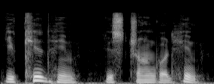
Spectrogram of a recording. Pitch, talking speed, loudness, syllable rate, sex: 110 Hz, 170 wpm, -18 LUFS, 4.6 syllables/s, male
